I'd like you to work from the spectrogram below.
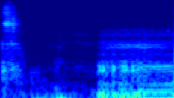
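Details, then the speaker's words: Adult husband fast asleep and a habitual snorer: after a brief hiss, a low, rough, fluttering snoring rumble begins and builds. "because I'm quite used to snoring I just feel like whenever he doesn't snow the whole room sounds very empty"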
